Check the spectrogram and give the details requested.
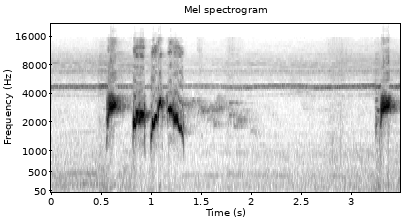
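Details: Red-whiskered bulbul from Thailand, song played to teach young birds: a single phrase of four quick, liquid whistled notes, each arching up then falling, followed by nearly three seconds of quiet and a new note at the end; steady background whine.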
